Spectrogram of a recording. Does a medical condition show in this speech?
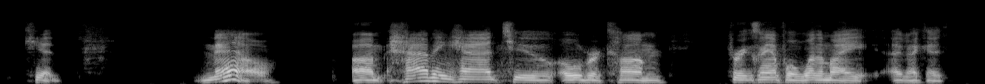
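Yes: cleft palate; present since childhood.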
